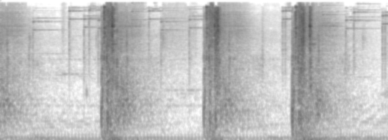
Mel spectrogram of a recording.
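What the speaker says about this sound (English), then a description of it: "So if you want to fire, we press the left mouse button" Three loud, close bursts of gunfire from the player's weapon in the video game Project Haven, each a sharp blast with a short rattling tail, spaced roughly evenly over a low background hum.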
